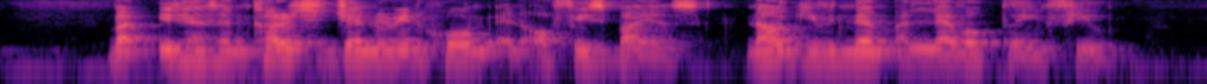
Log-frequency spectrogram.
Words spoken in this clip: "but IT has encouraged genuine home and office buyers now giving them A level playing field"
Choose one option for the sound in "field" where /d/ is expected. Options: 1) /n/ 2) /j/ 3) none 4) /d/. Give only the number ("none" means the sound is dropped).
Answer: 3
